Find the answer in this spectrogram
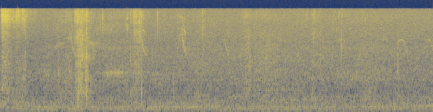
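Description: A steady low hum runs throughout, with three short sharp clicks in the first second and a half.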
